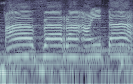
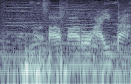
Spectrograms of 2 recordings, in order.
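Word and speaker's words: أفرأيت: Afara'aita, betul tidak? Salah. Oke, apa bacanya? Afaroaita.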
